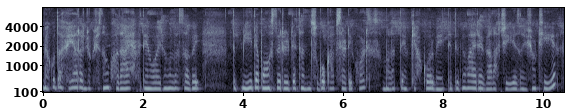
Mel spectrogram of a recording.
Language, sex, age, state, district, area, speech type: Kashmiri, female, 30-45, Jammu and Kashmir, Kulgam, rural, spontaneous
